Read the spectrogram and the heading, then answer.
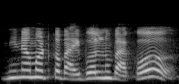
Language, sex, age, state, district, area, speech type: Nepali, female, 45-60, West Bengal, Jalpaiguri, urban, spontaneous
